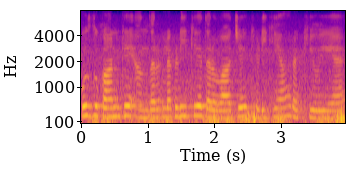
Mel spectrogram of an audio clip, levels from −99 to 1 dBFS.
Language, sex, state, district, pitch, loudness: Hindi, female, Uttar Pradesh, Shamli, 240 Hz, -18 LUFS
